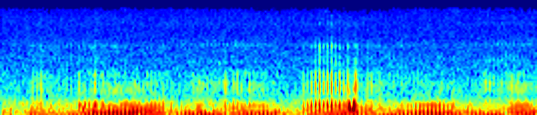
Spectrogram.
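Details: A domestic cat purring steadily in a low, rumbling, pulsing drone, with brief louder surges and short pauses between breaths.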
